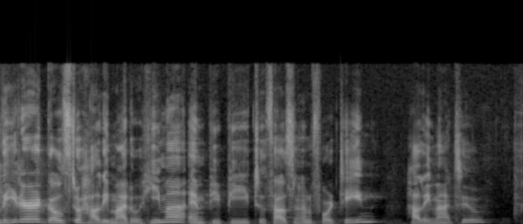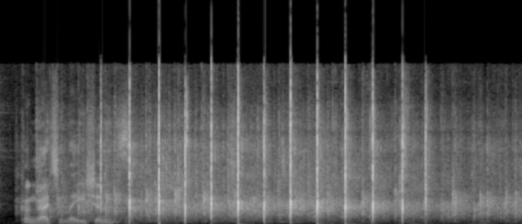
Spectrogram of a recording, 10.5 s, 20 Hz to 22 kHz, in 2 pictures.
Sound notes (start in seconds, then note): 5.3 everybody clapping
